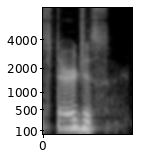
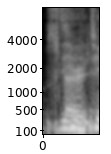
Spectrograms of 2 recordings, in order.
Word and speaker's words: Sturgis: Is it Sturgis? Is that right? – Sturgis. Say it right or don't say it at all. Sturgis.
